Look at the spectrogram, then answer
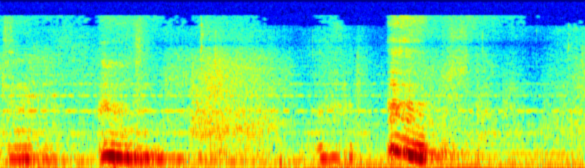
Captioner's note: billie groans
